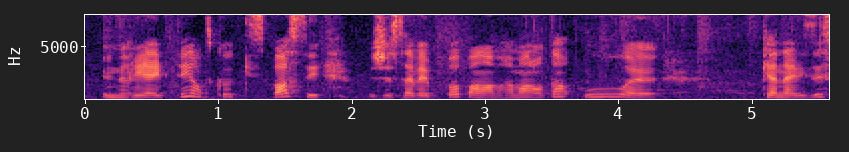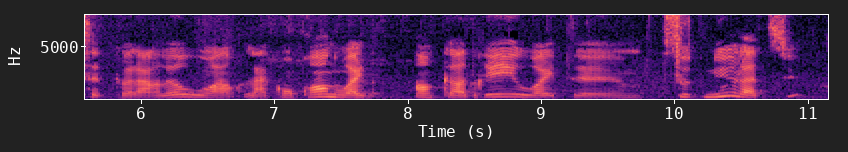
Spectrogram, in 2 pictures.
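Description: Fairly slow speech from a woman, medium in pitch, its pitch variation ordinary. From Quebec. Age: 20s. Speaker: community organizer. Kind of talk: casual conversation. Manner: hesitant, many fillers.

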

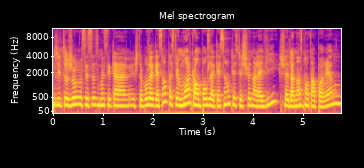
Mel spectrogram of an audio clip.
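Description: A woman with a Quebec accent speaks at a very fast pace. Her fairly high pitch shows ordinary variation. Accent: Québécois French. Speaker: podcast host. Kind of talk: casual chat.

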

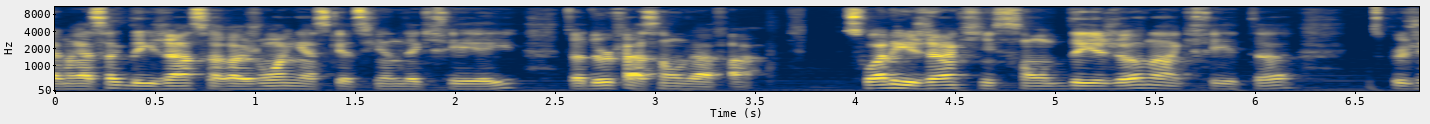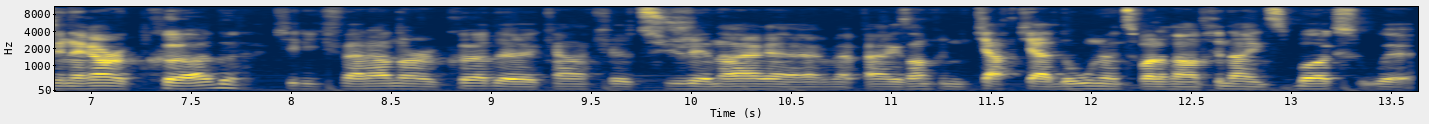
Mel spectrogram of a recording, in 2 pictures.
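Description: A man speaks with a Quebec accent at a fairly low pitch. His pace is moderate and his intonation fairly even. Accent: Québécois French. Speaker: gaming podcast co-host and game reviewer. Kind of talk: casual chat. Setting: live stream.

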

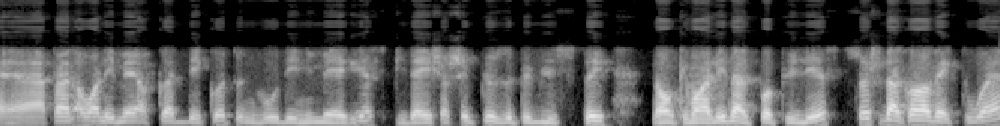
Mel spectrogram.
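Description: This man's pitch is medium and varies in an ordinary way. He talks at a very fast pace. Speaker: caller. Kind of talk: call-in discussion.

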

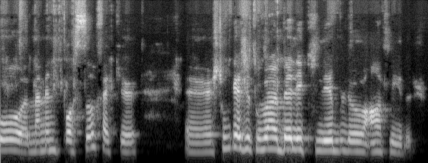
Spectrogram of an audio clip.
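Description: Her pitch sits in the middle of the range for a woman. This woman's intonation varies only a little. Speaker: radio host and coach. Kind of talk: casual interview chat. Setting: video call with earphones.

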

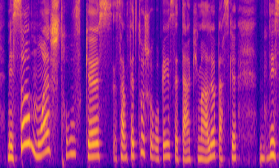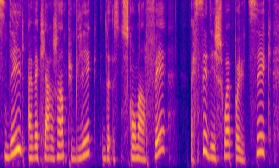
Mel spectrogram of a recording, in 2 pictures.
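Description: A woman with a fairly high pitch and lively intonation speaks at a very slow pace. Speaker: journalist and columnist. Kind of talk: interview.

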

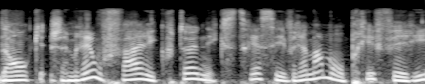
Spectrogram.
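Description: A woman speaks in a Quebec accent with lively intonation. Vocal fry runs through her voice. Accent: Québécois French. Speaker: radio co-host and energy practitioner. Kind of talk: radio talk show. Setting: studio.

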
